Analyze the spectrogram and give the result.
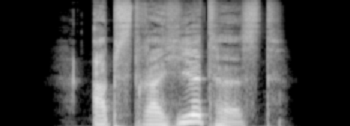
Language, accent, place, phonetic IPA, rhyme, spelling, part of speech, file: German, Germany, Berlin, [ˌapstʁaˈhiːɐ̯təst], -iːɐ̯təst, abstrahiertest, verb, De-abstrahiertest.ogg
- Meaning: inflection of abstrahieren: 1. second-person singular preterite 2. second-person singular subjunctive II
